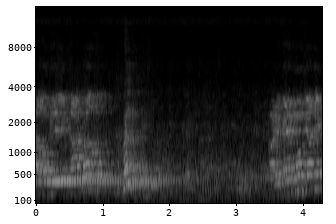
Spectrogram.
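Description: A stage sound effect of a dog barking outside plays during a Hindi railway theatre production, a few sharp barks at the start and again near the end, with voices heard in between.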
